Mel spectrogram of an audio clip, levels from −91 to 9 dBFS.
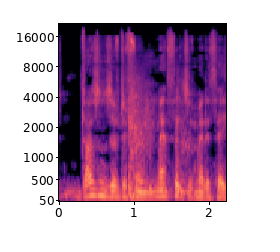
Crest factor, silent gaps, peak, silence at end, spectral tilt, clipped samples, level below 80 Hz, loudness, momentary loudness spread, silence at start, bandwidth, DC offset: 16 dB; none; -2 dBFS; 0 s; -5.5 dB/octave; under 0.1%; -48 dBFS; -18 LUFS; 4 LU; 0 s; 19 kHz; under 0.1%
